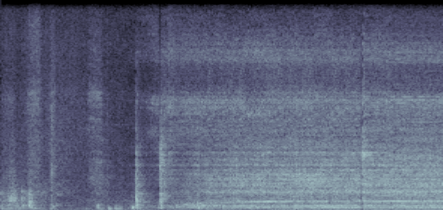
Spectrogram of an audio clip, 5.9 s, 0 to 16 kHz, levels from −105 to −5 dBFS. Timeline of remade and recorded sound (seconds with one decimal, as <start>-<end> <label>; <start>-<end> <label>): 0.0-1.7 recorded; 1.7-5.2 remade; 5.2-5.9 recorded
